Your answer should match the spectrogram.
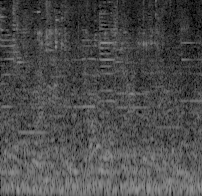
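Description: Indistinct voices of people talking, with footsteps on stone paving.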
